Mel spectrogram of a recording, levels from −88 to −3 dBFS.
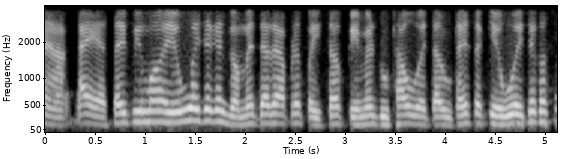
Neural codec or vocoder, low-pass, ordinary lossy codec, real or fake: none; 3.6 kHz; none; real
